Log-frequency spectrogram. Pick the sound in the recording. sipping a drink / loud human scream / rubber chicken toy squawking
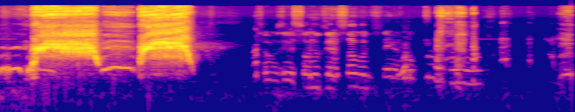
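loud human scream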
